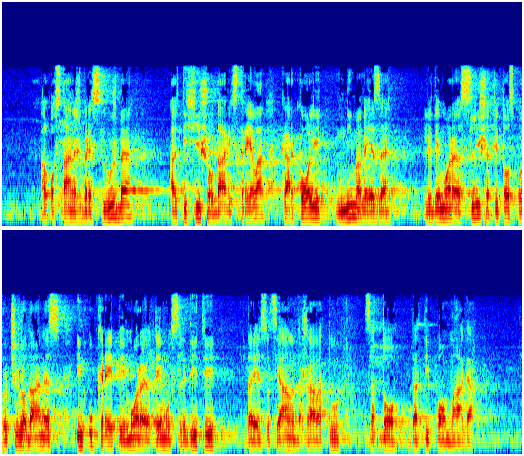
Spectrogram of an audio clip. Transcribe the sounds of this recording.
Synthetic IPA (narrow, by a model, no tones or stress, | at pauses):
a̰lɔst̪aːnɛʒbɾɛsːluʒbɛalt̪ixiʃɔwd̪aːɾist̪ɾeːlakaɾkʰoːlinimaʋeːzɛ | ljud̪jemoːɾajɔsliʃat̪it̪oːspɔɾɔt͡ʃiːlɔd̪aːnɛsinukɾeːpimoːɾajɔt̪eːmuslɛd̪iːt̪i | d̪ajɛsɔt̪sialnad̪əɾʒaːʋat̪u | zat̪oːd̪at̪ipɔmaːɡa̰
